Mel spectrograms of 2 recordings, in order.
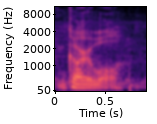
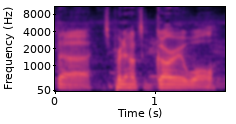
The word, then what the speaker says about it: Garhwal: It's just the way I guess it's spelled. Yeah, it should sound like a Grewall, but it's pronounced Garhwal.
